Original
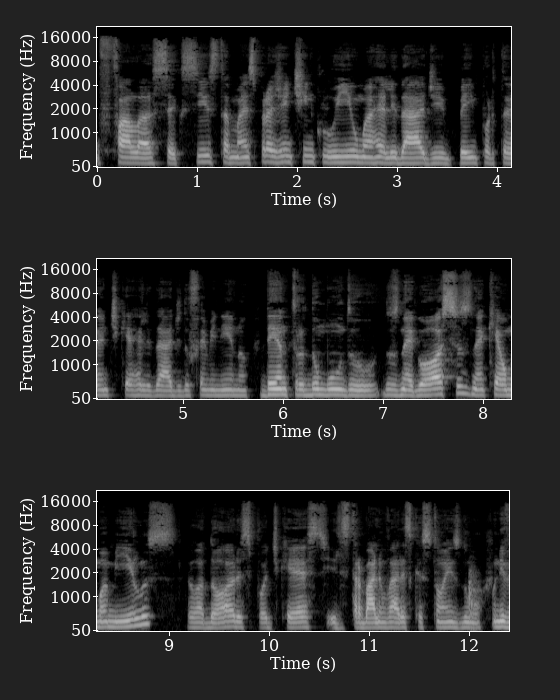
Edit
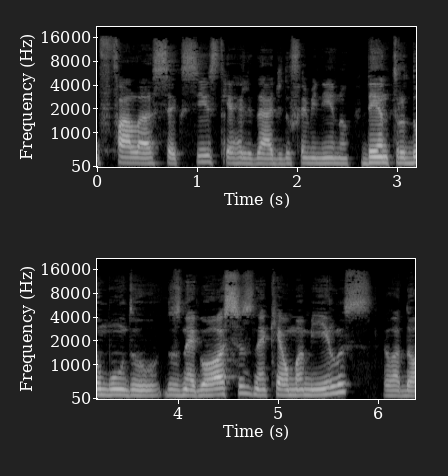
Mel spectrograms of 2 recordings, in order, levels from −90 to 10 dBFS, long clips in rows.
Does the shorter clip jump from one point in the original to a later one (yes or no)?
yes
